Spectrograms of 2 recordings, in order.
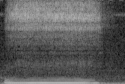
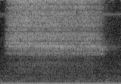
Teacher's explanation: O Z é sonora, Z, o S é surdo.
